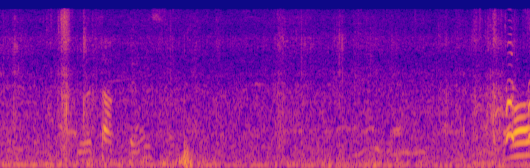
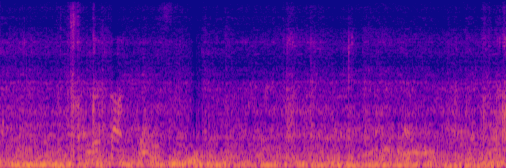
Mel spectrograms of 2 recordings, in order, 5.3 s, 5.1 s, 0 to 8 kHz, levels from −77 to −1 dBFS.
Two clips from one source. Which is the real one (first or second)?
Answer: first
